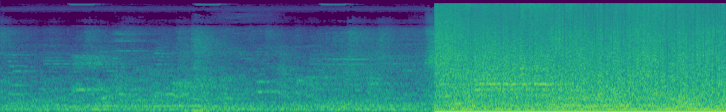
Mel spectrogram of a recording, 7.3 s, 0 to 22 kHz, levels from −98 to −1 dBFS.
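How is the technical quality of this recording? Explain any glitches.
A stuck bit spoils the last part. From 4.34 s to the end, harsh buzzy distortion appears, likely from one high data bit held fixed, offsetting samples by a large step. The waveform shows hard jumps; the spectrogram fills with broadband noise, even in pauses.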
